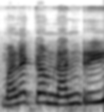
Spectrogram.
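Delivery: ordinary talk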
